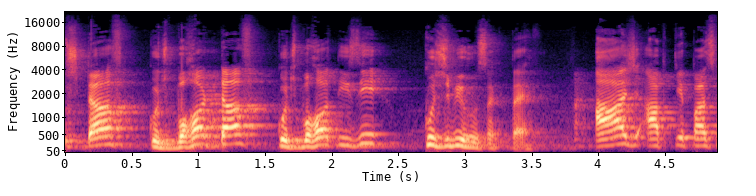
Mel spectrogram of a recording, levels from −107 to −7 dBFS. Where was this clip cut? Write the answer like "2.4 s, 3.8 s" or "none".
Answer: 3.8 s

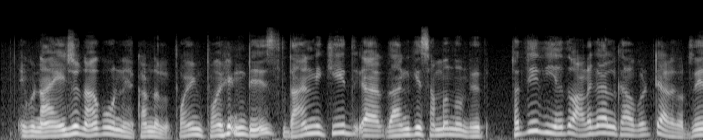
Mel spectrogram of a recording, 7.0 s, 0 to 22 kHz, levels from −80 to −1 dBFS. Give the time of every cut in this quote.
5.1 s

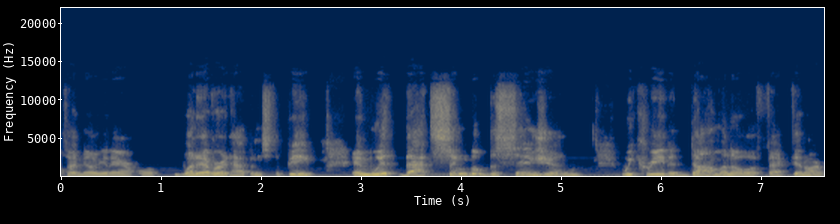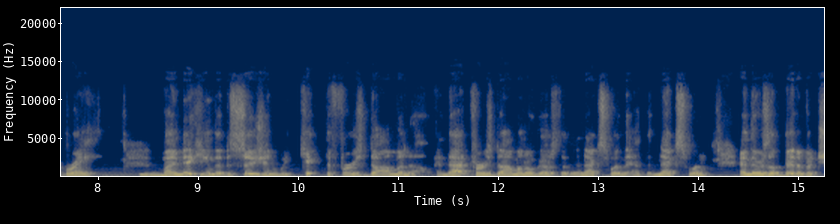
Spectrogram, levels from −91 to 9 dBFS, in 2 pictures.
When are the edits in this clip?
none

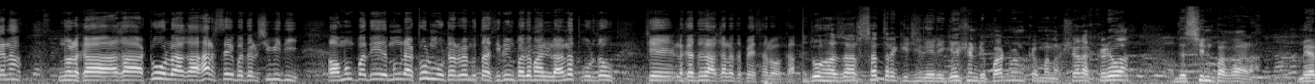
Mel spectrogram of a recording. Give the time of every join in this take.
none

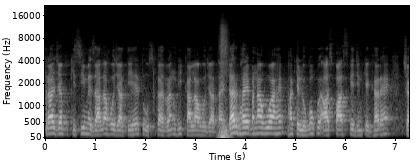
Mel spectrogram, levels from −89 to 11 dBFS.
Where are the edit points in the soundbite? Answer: 3.6 s, 4.9 s

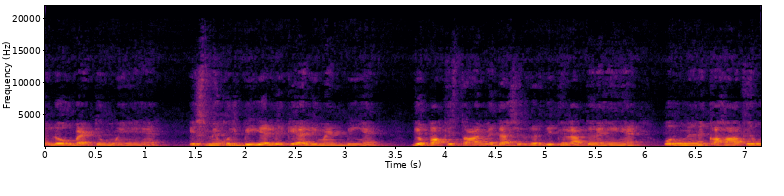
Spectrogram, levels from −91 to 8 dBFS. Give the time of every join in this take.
none

